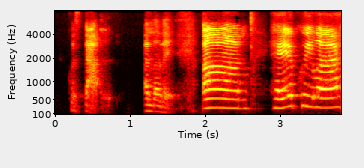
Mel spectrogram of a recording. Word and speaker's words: Cristal: One of my favorite caviars is Cristal, and it's spelled like that. And you're supposed to say Cristal.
